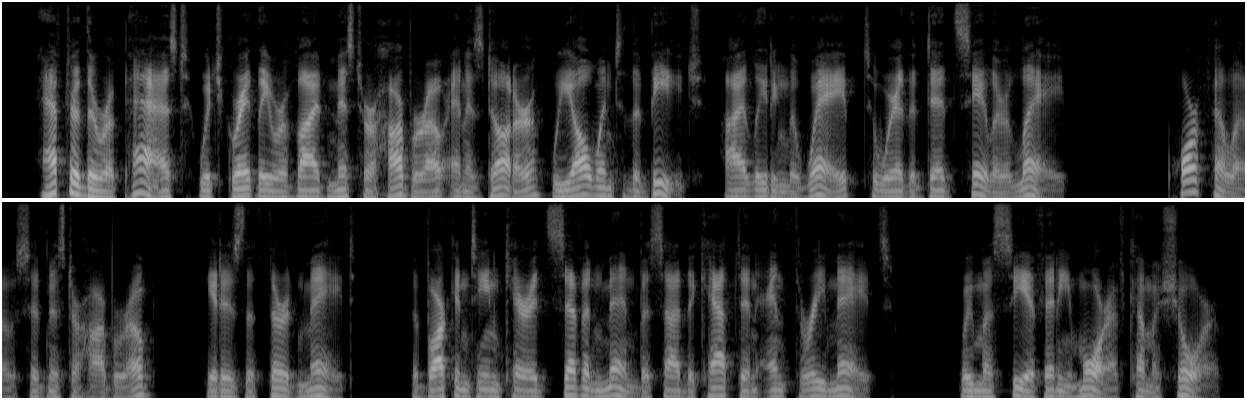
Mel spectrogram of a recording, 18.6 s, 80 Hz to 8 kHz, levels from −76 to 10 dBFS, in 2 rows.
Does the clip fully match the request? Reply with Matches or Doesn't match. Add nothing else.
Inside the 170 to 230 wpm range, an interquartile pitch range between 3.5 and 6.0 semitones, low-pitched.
Matches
